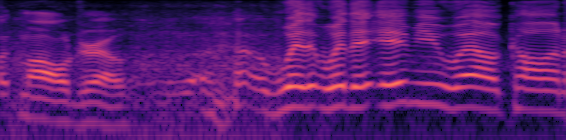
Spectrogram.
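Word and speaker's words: Muldraugh: We we're called Maldro Fire Department.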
